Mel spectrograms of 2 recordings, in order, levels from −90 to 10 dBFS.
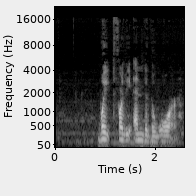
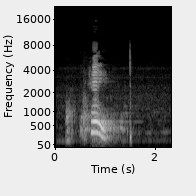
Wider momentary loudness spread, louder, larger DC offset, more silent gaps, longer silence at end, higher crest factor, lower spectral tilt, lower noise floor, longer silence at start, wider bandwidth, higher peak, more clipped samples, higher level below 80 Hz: second, 5 LU vs 24 LU; second, -21 LUFS vs -15 LUFS; neither; neither; second, 0.05 s vs 0.8 s; about the same, 22 dB vs 18 dB; first, -7.5 dB/octave vs -4.5 dB/octave; second, -55 dBFS vs -59 dBFS; first, 0.85 s vs 0.2 s; first, 17 kHz vs 8.6 kHz; about the same, -2 dBFS vs -2 dBFS; neither; first, -60 dBFS vs -74 dBFS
